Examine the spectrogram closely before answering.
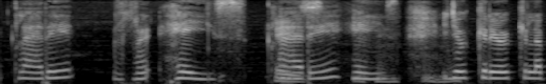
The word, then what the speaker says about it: Claret Reis: Seguimos en tablas y tableros con Clarette. Sí, se pronuncia así. Sí, hay una broma, ¿no? Porque mi nombre es en realidad Clare Heis.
